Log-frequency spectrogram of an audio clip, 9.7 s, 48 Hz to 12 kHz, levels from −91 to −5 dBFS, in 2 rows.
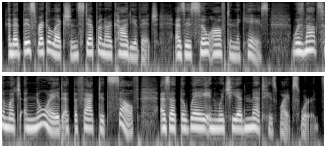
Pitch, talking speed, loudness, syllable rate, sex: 200 Hz, 205 wpm, -20 LUFS, 5.2 syllables/s, female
